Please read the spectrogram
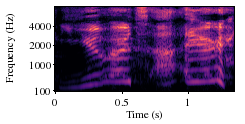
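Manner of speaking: slow, high disbelieving shout; incredulous. Retold or imitated. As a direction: stretch it out in disbelief. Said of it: "I'm like".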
